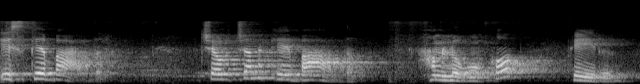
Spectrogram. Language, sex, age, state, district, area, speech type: Hindi, female, 45-60, Bihar, Samastipur, rural, spontaneous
